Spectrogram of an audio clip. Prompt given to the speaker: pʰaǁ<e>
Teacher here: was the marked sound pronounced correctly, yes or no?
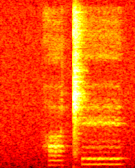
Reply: yes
